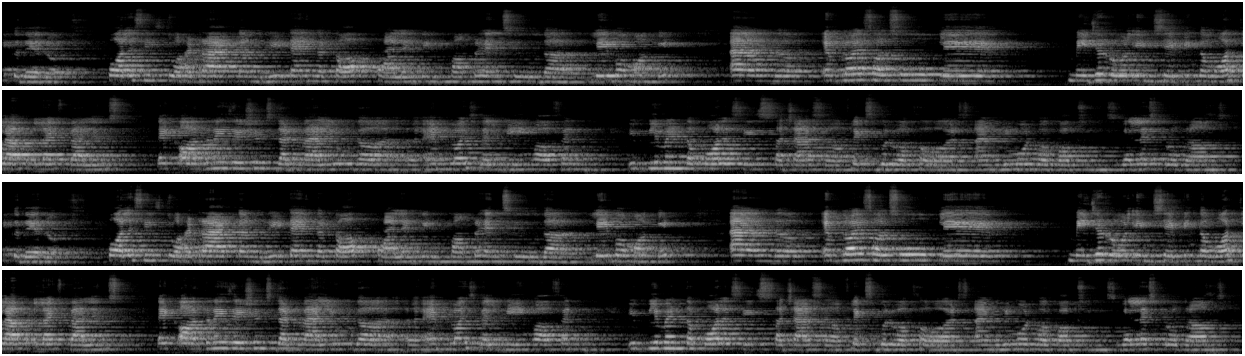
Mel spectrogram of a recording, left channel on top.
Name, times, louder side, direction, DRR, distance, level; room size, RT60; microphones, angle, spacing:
voice 1, 0.1-0.6 1.1-6.7 7.3-9.9 10.7-13.6 14.0-18.3 18.7-24.6, right 1 dB, 15° right, 1 dB, 0.7 m, -27 dB
6.2 x 5.9 x 3.9 m, 1.4 s
head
